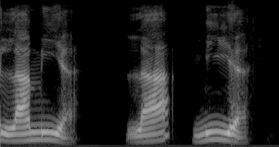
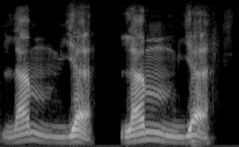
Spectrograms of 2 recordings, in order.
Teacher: মিমের জজমটা অস্পষ্ট হওয়ার কারণে অনেকটা জেরের উচ্চারণ হয়ে যাবে। তখন লাম ইয়া এর পরিবর্তে লামিয়া লামিয়া, যেখানে কিনা মিমে ছিল জজম ওইখানে হয়ে যাবে অনেকটা জেরের উচ্চারণ।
